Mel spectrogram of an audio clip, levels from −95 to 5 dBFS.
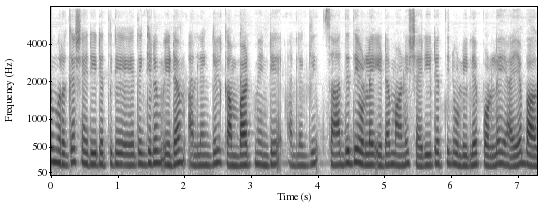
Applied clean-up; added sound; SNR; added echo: neural separator model SepFormer DNS4.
